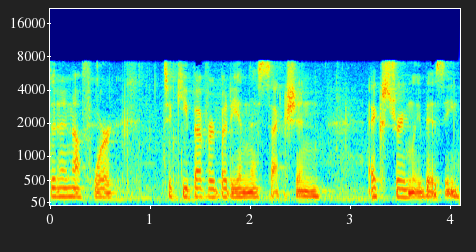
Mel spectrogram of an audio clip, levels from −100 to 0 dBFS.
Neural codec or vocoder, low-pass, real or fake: none; 7.2 kHz; real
